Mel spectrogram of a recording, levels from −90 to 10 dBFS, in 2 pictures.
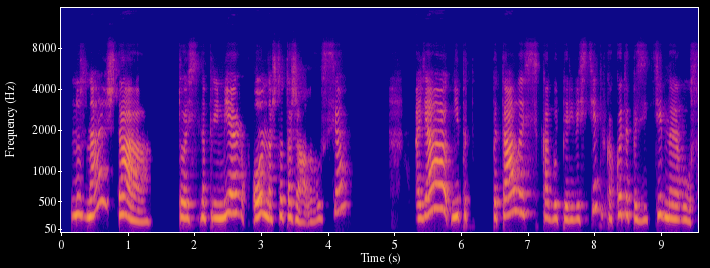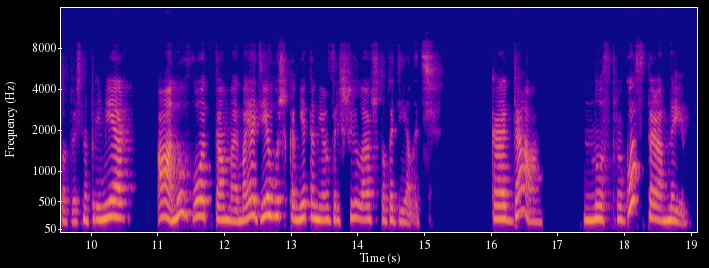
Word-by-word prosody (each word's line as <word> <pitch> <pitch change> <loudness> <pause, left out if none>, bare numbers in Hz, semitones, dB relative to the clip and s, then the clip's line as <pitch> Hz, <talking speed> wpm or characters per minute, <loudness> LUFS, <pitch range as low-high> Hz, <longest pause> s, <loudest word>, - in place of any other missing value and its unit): Ну 285 +2 +2
знаешь, 470 - 0
да. 200 -12 +5 0.5
То 250 -1 +3
есть, 235 0 -3
например, 245 +6 +3
он 270 +4 +5
на 225 - +2
что-то 255 +3 -2
жаловался, 220 - -5 1.1
а - - -3
я 375 +9 +5
не 255 +2 +4
пыт 270 0 -9 0.3
пыталась 310 +5 +1
как 240 -2 -5
бы 230 - -2
перевести 220 - -5
это 400 - -13
в - - -22
какое-то 285 +6 -3
позитивное 225 0 -1
русло. 190 -3 -7
То 175 0 -14
есть, 170 0 -12
например: 225 +5 +2 0.5
"А, 240 -3 +5
ну 295 +6 +1
вот 265 0 -1
там 205 -1 +1
моя 185 -1 -3
моя 220 +9 +1
девушка 270 -2 +1
мне 220 +3 +2
там 235 -1 0
не 205 -1 +1
разрешила 210 +2 -4
что-то 205 -2 -7
делать". 180 -3 -11 0.9
Такая: 220 -2 +2
"Да, 180 -1 -1 0.7
но 205 +1 +2
с 210 +1 -15
другой 210 +1 0
стороны, 195 - -1
230 Hz, 140 wpm, -22 LUFS, 210-270 Hz, 1.1 s, да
